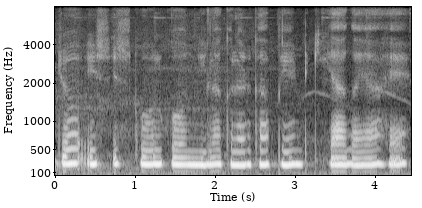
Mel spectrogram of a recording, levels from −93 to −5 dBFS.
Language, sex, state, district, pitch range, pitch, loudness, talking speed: Hindi, female, Jharkhand, Palamu, 235-250 Hz, 245 Hz, -15 LUFS, 150 wpm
